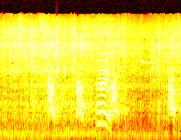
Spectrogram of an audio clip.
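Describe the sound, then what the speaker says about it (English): A dog barks in short repeated bursts, about four or five sharp barks and yips spaced through a few seconds, near and loud, with a person's brief shout mixed in outdoors by an RC car track. "Sorry about the dog barking."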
